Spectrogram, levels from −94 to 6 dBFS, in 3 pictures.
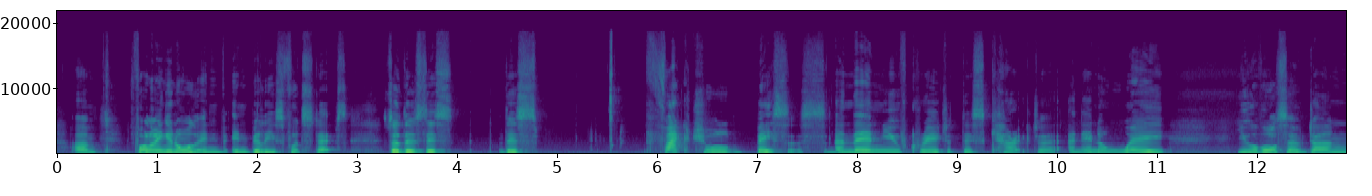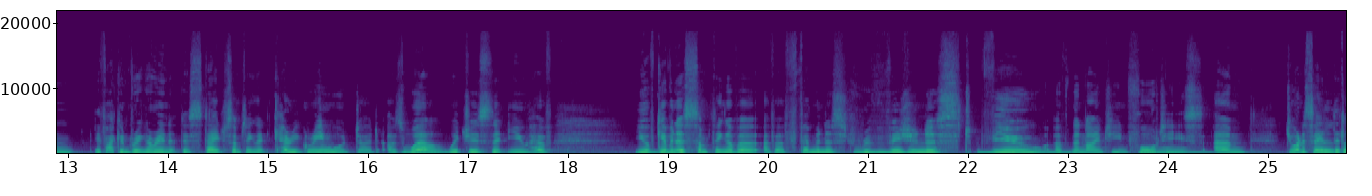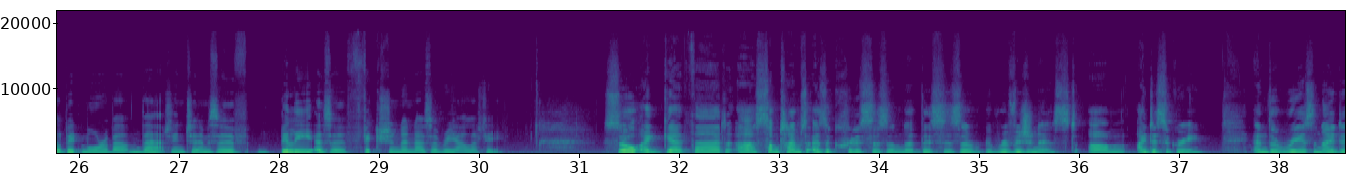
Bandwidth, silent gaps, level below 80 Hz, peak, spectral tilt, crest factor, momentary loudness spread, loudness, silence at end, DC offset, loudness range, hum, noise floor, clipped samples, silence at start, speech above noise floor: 17 kHz; none; -70 dBFS; -14 dBFS; -5.5 dB/octave; 22 dB; 13 LU; -35 LUFS; 0 s; under 0.1%; 6 LU; none; -66 dBFS; under 0.1%; 0.15 s; 31 dB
